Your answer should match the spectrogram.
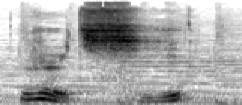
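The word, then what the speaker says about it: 日期: 还有这个日期在台湾念作日期，期念第 2 声，在台湾。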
